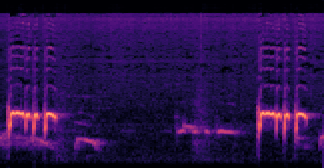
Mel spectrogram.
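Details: Loud local zebra dove lure call for trapping: a rapid run of four or five clipped, ringing coo notes, then a short, low falling coo. After a soft drawn note, the rapid run repeats.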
